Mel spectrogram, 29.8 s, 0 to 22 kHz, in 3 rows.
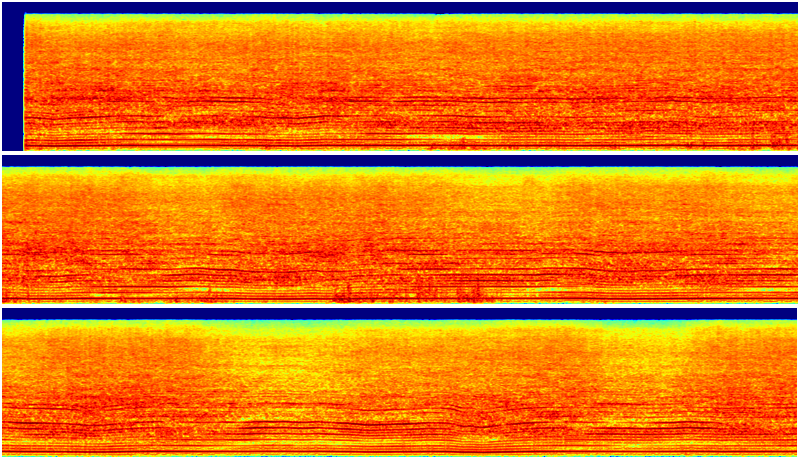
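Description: HT230 handheld rice cutter's small petrol engine running at high speed as it cuts rice. The engine starts sounding abruptly right at the start and holds a steady pitch, sagging briefly a few times.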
